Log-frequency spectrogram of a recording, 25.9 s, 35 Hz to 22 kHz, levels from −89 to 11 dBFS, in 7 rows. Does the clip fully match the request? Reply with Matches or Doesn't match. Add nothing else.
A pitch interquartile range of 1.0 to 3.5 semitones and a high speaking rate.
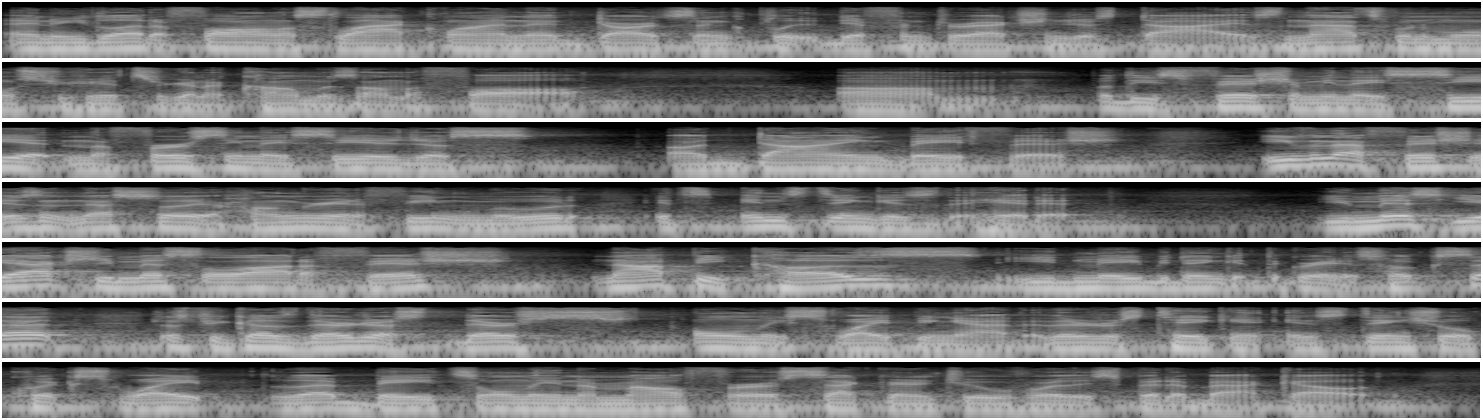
Matches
